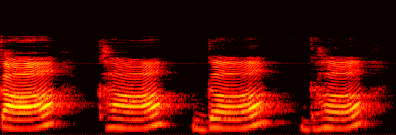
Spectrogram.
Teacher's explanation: ये ध्वनियां बोलते समय सबसे ज्यादा मेरा गला सक्रिय है। तो ये मेरे कंठ व्यंजन हो जाते हैं। · तो सबसे पहले हमारे होते हैं कंठ्य व्यंजन। जो ध्वनियां हमारे गले से निकलती हैं, यह कंठ व्यंजन कहलाते हैं। जैसे कि क, ख, ग, घ ये ध्वनियां बोलते समय सबसे ज्यादा मेरा गला सक्रिय है।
